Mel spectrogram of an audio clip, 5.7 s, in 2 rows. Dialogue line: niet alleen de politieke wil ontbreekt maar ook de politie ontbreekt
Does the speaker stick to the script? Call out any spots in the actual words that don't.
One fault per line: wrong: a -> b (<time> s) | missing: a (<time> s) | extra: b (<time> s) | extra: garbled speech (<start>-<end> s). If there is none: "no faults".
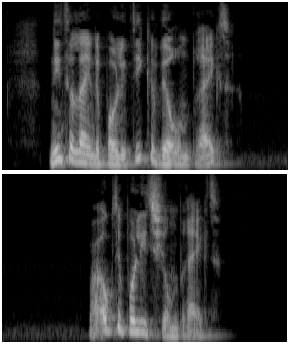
no faults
